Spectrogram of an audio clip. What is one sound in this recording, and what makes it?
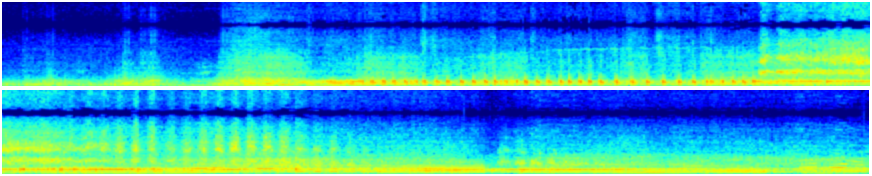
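A car engine roars loudly as the car launches and accelerates hard away, shifting gears.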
